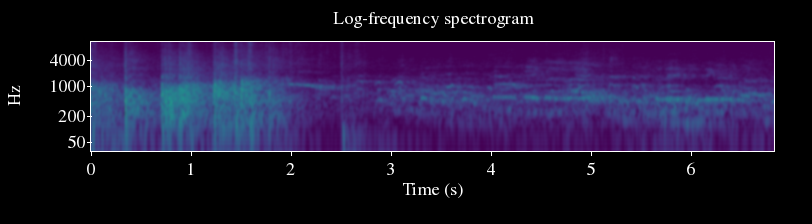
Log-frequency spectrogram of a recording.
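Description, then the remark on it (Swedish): An audience in an auditorium blows up paper bags and pops them in unison: a quick, irregular volley of sharp bangs over loud murmuring, then the popping stops and the crowd keeps chattering. “Och hur, hur, hur, låter det när en aula unisont förstör, eh, blåser upp eh, papperspåsar och, Aha, och eh, smäller?”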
